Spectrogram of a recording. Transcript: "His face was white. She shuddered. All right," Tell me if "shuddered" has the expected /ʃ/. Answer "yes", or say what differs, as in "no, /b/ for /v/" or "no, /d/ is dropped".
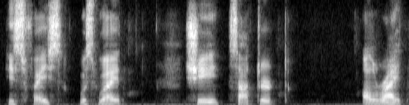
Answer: no, /s/ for /ʃ/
